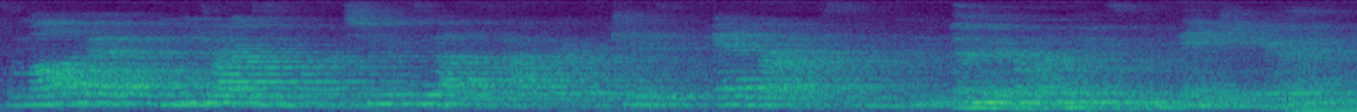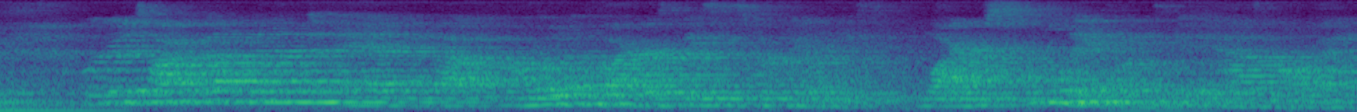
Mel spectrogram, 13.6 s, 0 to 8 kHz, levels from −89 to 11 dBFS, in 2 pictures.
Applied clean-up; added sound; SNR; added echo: none; Engine / Mechanisms; 19 dB; reverberation time 2.1 s.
